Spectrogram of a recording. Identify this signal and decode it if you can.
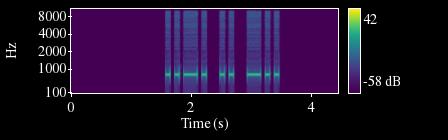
Morse code, heard as a keyed tone, about 16 wpm, 800 Hz. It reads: FID
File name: Alphabetical / Alphabetical mp3s / Fs @15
